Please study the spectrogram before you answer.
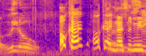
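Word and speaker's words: Lito: they call me Leto Leto l-i-t-o but T is pronounced with a d so Lido okay okay nice to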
